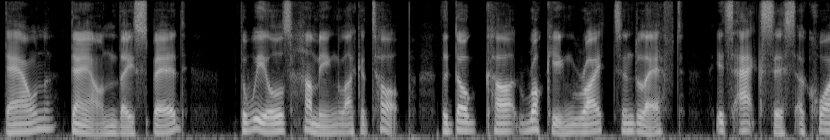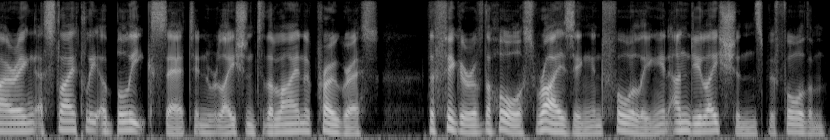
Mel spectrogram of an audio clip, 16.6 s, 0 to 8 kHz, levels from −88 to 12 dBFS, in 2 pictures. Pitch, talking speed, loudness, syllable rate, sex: 120 Hz, 155 wpm, -21 LUFS, 4.4 syllables/s, male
